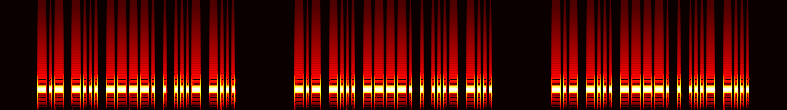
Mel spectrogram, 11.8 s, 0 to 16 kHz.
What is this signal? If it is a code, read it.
Morse code, heard as a keyed tone, about 28 wpm, 700 Hz. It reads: KB9EVB KB9EVB KB9EVB
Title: USA Call Signs - 6 Characters - Repeated 3x - 28wpm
